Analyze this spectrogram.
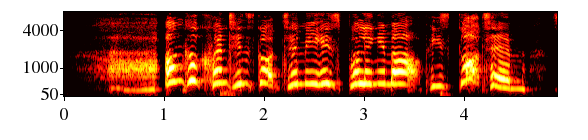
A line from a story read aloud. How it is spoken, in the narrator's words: squealed Anne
